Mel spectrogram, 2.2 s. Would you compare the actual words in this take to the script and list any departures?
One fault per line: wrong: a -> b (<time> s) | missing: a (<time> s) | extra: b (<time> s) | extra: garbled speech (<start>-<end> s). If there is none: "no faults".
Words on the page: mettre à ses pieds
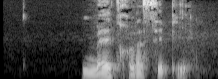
no faults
